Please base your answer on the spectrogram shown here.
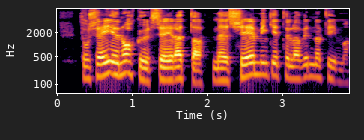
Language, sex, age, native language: Icelandic, male, 20-29, Icelandic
